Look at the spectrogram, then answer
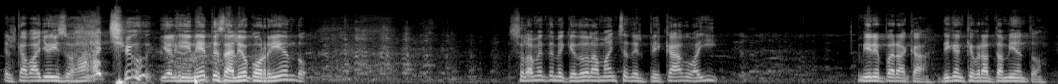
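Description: Gravelly-voiced joking preacher man. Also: on the high side, normal speed, pauses often. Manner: animated, jokey, shouts and laughs at times. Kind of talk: lively sermon with jokes and anecdotes.

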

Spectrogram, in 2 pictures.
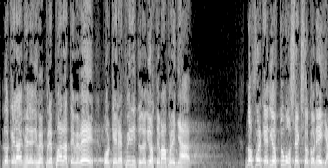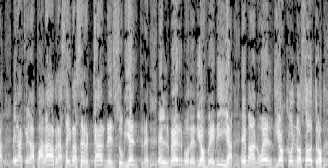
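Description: A man's voice: very high voice, vocal fry, fairly bright tone, husky. A man preaching a sermon with theatrical storytelling and rhetorical questions to the congregation. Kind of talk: animated sermon. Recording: reverberant church hall, faint music.

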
